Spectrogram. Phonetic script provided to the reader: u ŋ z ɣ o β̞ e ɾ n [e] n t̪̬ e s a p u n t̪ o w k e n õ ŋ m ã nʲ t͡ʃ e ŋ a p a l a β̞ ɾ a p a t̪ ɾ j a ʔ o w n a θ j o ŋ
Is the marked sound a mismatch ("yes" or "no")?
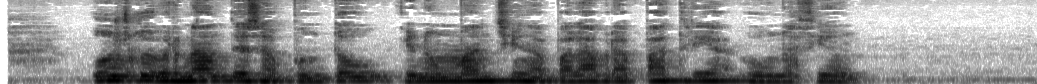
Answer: yes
